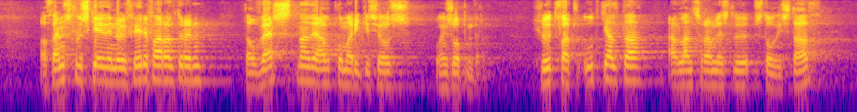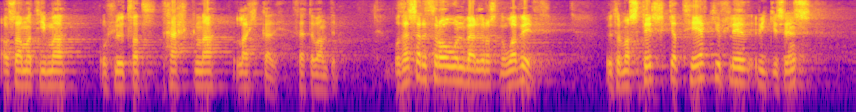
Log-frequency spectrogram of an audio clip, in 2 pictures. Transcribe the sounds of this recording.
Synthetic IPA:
a̰wθɛnst̪lʏsceːjðɪnʏʏfɪːɾɪɾ̥faːɾalt̪ʏɾɪn | θawvɛr̥st̪naðɪavkʰɔːmaɾiːcɪsjows | ɔ̰ɣhɪnsɔːpɪnvɛɾa | l̥ʏːt̪fat̪luːt̪calt̪aa̰vlant̪sfɾamleːst̪lʏst̪oːwðist̪aːð | a̰wsaːmat̪ʰiːmaɔ̰ɣl̥ʏːt̪fat̪lt̪ʰɛhknalajhkaðɪ̰θɛht̪ɪɾvant̪ɪn | ɔɣθɛsːaɾɪθɾoːwʏnvɛɾðʏɾast̪nuːavɪð | vɪθʏɾʏmast̪ɪr̥cat̪ʰɛːcʏɾ̥l̥ɪðriːcɪsɪns

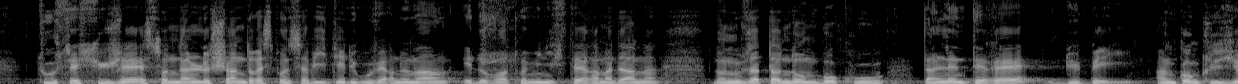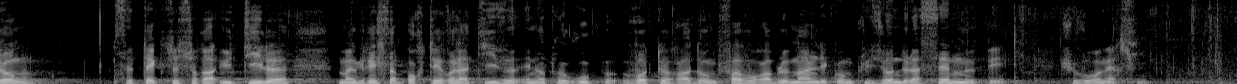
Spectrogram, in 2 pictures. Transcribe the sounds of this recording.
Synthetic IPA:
t̪usesyʒesɔ̃d̪ɑ̃ləʃɑ̃d̪əʁɛspɔ̃sabilit̪ed̪yɡuvɛʁnəmɑ̃ed̪əvɔt̪χəminist̪ɛʁmad̪amd̪ɔ̃nuzat̪ɑ̃nd̪ɔ̃bokʰud̪̥ɑ̃lɛ̃nt̪eʁed̪ypeḭɑ̃ŋkɔ̃ŋklyzjɔ̃ | sət̪ɛkst̪əsəʁaʔyt̪ilmalɡʁesapɔʁt̪eʁəlat̪ivəenɔt̪χəɡʁupvɔt̪əʁad̪ɔ̃ŋkfavɔʁabləmɑ̃lekɔ̃ŋklyzjɔ̃d̪əlaseɛmøpe | ʒ̥əvuʁəmɛʁsi

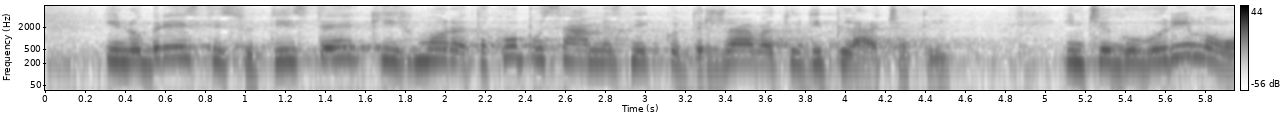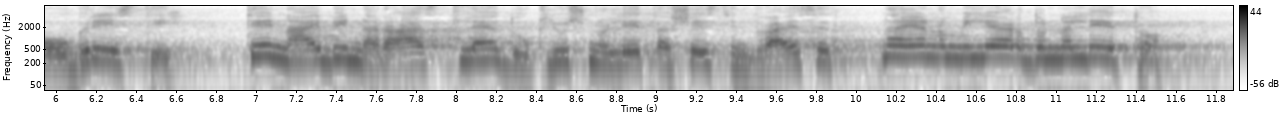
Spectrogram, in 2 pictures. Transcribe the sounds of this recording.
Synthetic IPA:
inɔbɾeːst̪isɔt̪ist̪ɛkijixmoːɾat̪akoːpɔsaːmɛznikːɔd̪̚d̪əɾʒaːʋat̪uːd̪iplaːt͡ʃat̪i | int͡ʃɛɡɔʋɔɾiːmɔɔːbɾeːst̪ḭx | t̪eːnajbinaɾaːst̪lɛd̪ɔwkljut͡ʃnɔleːt̪aʃeːst̪ind̪ʋajsɛt̪naɛːnɔmiljaɾd̪ɔnaleːt̪ɔ

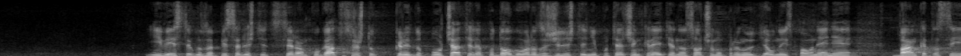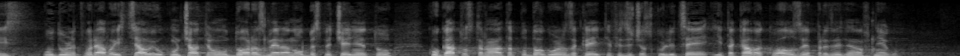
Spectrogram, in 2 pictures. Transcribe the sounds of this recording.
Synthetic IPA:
ivist̪ɛɡozɐpisɐlʲiʃt̪ɛt̪si̥siɾɐmkoɡat̪osɾɛʃt̪okɾɛd̪ʲit̪opolˠut͡ʃat̪ɛlʲɐpod̪ɔɡovoɾəzɐʒiliʃt̪ɛnipot̪ʲɛt͡ʃɛnkɾɛd̪it̪ɛnɐsɔt͡ʃɛnopɾinʊd̪it̪ɛlˠnoispɐlˠnɛniɛ | baŋkət̪əsɛ | ʊd̪ovlʲɛt̪voɾʲjavəist̪ʲalˠoiokont͡ʃat̪ɛlˠnod̪oɾɐzmɛɾənɐobɛspɛt͡ʃɛniɛt̪o | koɡat̪ost̪ɾɐnat̪əpod̪ɔɡovoɾəzɐkɾɛd̪it̪ɛfizit͡ʃɛskolit̪sɛit̪ɐkavəklˠawzɐɛpɾɛd̪vid̪ɛnɐfnɛɡo

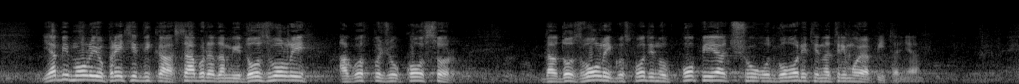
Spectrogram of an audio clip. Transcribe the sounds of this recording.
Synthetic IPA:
jaːbimo̞lijupɾe̞t̪sʲje̞d̪nikasaːbo̞ɾad̪amid̪ozʋoli | aɡo̞spo̞d͡ʑuko̞soɾ | d̪ad̪ozʋo̞liɡo̞spo̞d̪inupo̞pijat͡ɕuod̪ɡo̞ʋo̞ɾit̪inat̪ɾiːmo̞japḭːt̪a̰ɲa̰

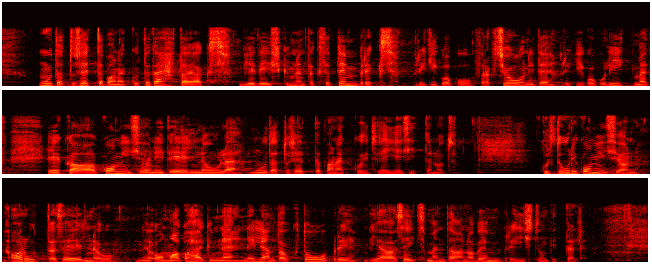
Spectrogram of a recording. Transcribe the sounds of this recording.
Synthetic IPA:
muːd̪̥ɑt̪ːˑus̬e̞t̪ːe̞pɑne̞kːut̪ːe̞t̪æht̪ɑjɑksvije̞d̪e̞jst̪̚kymne̞nd̪̥ɑksːe̞p̚t̪e̞mb̥riksriːɡ̥iko̞ɡ̥ufrɑ̰k̚t̪sio̞ːnid̪̥e̞riːɡ̥iko̞ɡ̥uliːkme̞d̪̥e̞ɡɑko̞misio̞nʲid̪e̞ːlnɤwle̞muːd̪̥ɑt̪ːˑuse̞t̪ːe̞pɑne̞kːujd̪̥e̞je̞sʲit̪ːˑɑnṵd̪̥ | kult̪ːuːɾiko̞misio̞nɑɾut̪ːˑɑse̞ːlnɤwo̞mɑkɑɦe̞kymnene̞lʲjɑnd̪ɑo̞kt̪o̞ːb̥ɾijɑse̞jt̪sme̞nd̪̥ɑno̞ve̞mb̥rḭist̪uŋɡ̥it̪ːe̞̰l

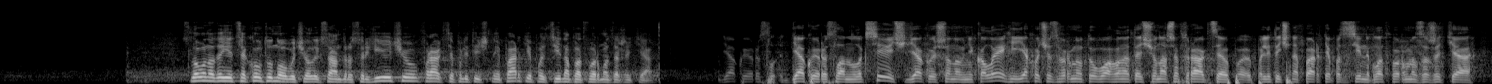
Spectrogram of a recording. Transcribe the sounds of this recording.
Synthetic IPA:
slˠɔʋɔnɐd̪ɐjet͡sʲːɐkɔlˠt̪ʊnɔʋɪt͡ʃʊɐlˠeksɑnd̪ɾʊserɦʲijʋɪt͡ʃʊfɾɑk̚t͡sʲijɐpɔlʲt̪ɪt͡ʃnɔjipɑrtʲijipɔzɪ̥t͡sʲijnɐplˠɐt̪fɔrmɐzɐʒɪtʲːa̰ | akʊjʊdʲakʊjʊɾʔɔslˠɑnɔlˠeksʲeʋʲit͡ʃdʲakʊjʊʃɐnɔwnʲikɔlˠɛɦʲiːjaxɔt͡ʃʊzʋernut̪ɪʊʋɑɦʊnɐt̪ɛʃt͡ʃɔnɑʃɐfɾɑk̚t͡sʲijɐpɔlʲit̪ɪt͡ʃnɐpɑrtʲijɐpɔzɪ̥t͡sʲijnɐplˠɐt̪fɔrmɐzɐʒɪtʲːa

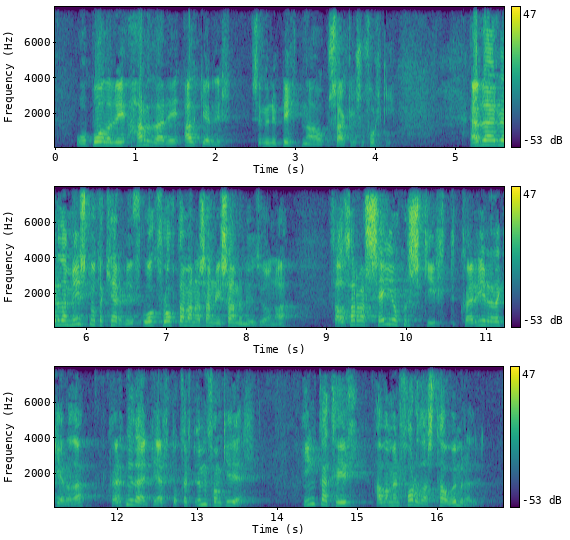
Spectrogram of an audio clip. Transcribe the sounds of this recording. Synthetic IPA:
ɔɣpɔːðaðɪhaɾðaɾɪaðcɛɾðɪɾ̥ | sɛmːʏːnʏpɪht̪naːwsaːklɛsʏfowl̥cɪ | ɛvðaɛɾvɛːɾɪðamɪst̪nɔːt̪acʰɛɾvɪðɔɣflowht̪amanːasamniŋsaːmɪnʏvɪθjowðana | θawθaɾvaseːjaɔhkʏɾ̥scɪft̪kʰv̥ɛɾjɛɾɛɾacɛːɾaðakʰvɛɾt̪nɪθaðɛɾcɛr̥t̪ɔɣkʰv̥ɛr̥t̪ʏmfawŋcɪðɛɾ̥ | hiŋkat̪ʰɪlhavamɛnːfɔɾðast̪θawʏmɾajðʏ

